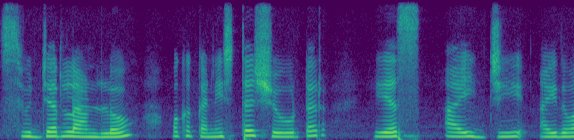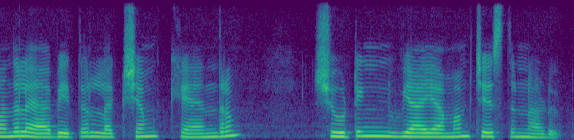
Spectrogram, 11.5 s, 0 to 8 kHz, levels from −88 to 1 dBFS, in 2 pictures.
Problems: constant background noise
